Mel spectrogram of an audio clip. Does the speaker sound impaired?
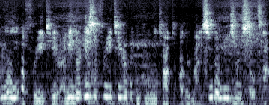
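No.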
